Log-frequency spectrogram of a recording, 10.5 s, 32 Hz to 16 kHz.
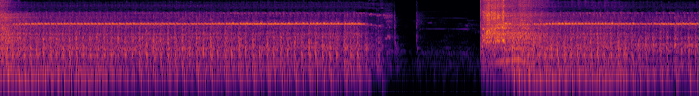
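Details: Yamaha R15 motorcycle idling hot, above 90°C: steady high-pitched whistle from worn water pump bearing loaded by coolant flow; fix is replacing bearing and pump seal.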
